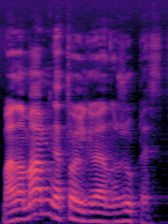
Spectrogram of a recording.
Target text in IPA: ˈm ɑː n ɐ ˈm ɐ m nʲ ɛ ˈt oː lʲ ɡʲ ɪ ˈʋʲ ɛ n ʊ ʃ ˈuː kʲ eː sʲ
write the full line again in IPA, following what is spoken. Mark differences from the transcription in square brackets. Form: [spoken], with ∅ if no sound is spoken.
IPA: ˈm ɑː n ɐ ˈm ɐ m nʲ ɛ ˈt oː lʲ ɡʲ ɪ ˈʋʲ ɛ n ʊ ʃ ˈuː [pʲ] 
